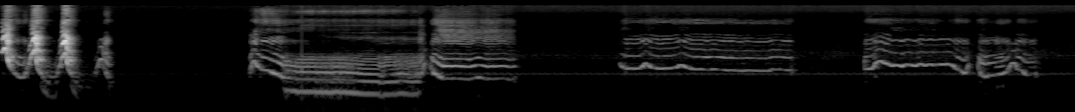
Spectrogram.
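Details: Andy, a talkative Goldendoodle, whines for snacks or to be petted: sharp yips at the start, then a low groaning moan, and several drawn-out wavering whines separated by pauses.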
